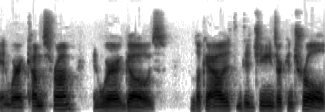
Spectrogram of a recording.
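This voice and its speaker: A man with an unremarkable speaking voice at medium pitch talks at a fairly slow pace with fairly even intonation. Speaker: online health educator. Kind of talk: live webinar lecture.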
